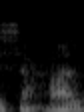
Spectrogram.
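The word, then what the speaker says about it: שכל: On va le prononcer saral parce qu'il n'est pas, en fait, ici, il n'y a pas de dagesh dans le kaf.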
